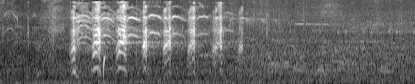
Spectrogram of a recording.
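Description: A rapid run of high-pitched, honking, laugh-like calls, about six a second for a second and a half, of the kind added as a comic sound effect.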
